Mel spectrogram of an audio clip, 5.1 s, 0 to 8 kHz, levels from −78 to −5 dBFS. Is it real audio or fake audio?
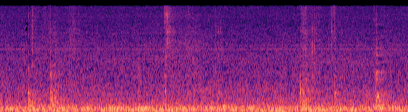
fake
